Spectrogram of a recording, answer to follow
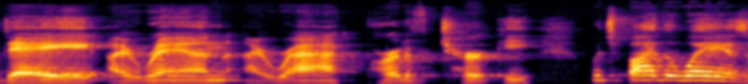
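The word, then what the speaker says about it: Türkiye: is where present day Iran Iraq part of turkey which by the way as of a couple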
